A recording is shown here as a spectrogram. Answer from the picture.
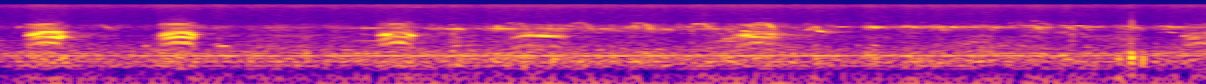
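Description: Faint outdoor birdsong: a handful of short calls spaced about a second apart, then steady high twittering from about three seconds in, with a faint steady hum underneath.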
